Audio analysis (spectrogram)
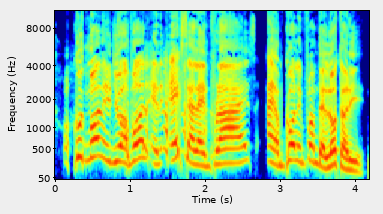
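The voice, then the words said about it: Put-on foreign accent. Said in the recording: “Can I do the accent?”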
